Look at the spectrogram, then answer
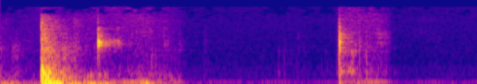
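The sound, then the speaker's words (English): Two knocks on a front door, a heavy, resonant thump followed about a second and a half later by a shorter, lighter one, with no voices. “On your front door.”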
